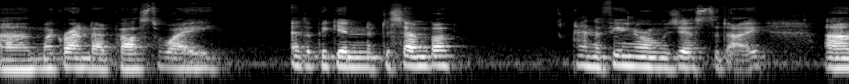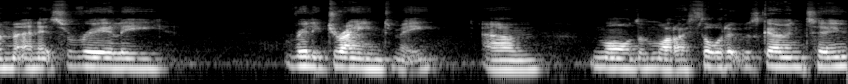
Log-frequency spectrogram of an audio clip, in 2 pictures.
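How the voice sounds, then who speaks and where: A woman with a very deep, low voice speaks in a monotone, flat intonation at a moderate pace. She leaves long, frequent pauses, and audible room echo surrounds her. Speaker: cross stitch vlogger. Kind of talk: casual hobby vlog.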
